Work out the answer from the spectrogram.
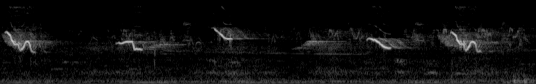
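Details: Red-cowled cardinal recorded on 23 June 2019, delivering six clear whistled phrases, each a quick wavering slur, spaced about one second apart, with soft low background noise.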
